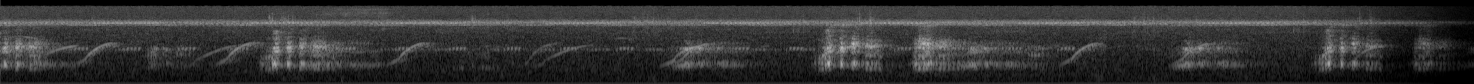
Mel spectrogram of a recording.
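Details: Sunset in a marsh where frogs and toads croak for rain: repeated upward-sweeping whistles and loud rattling pulses in clusters, over a constant shrill insect tone, ending abruptly.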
